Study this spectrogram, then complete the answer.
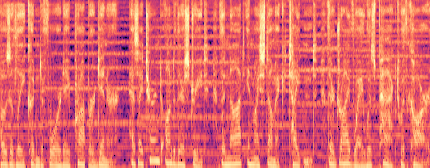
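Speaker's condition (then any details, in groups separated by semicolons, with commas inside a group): No condition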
